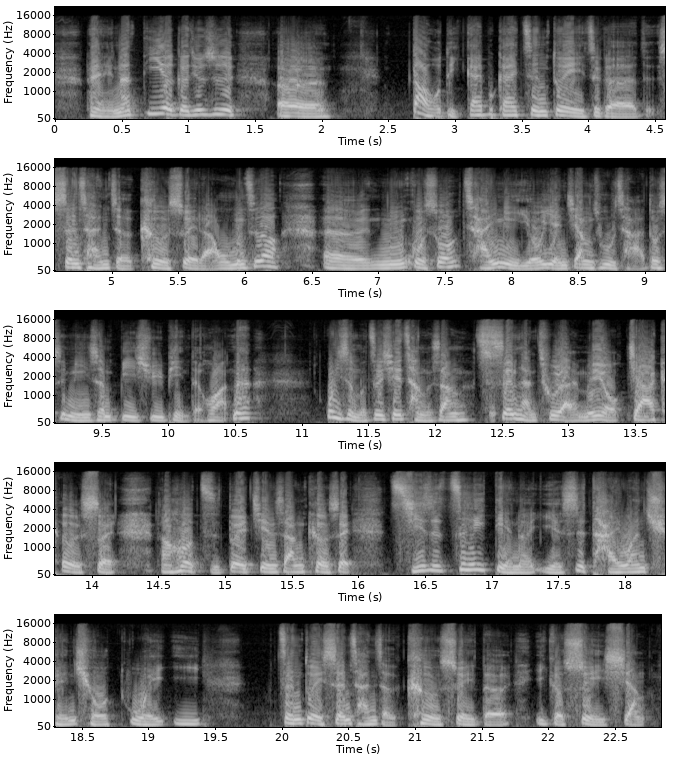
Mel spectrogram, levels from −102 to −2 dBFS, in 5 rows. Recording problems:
distortion; heavy; 7 dB below the speech

